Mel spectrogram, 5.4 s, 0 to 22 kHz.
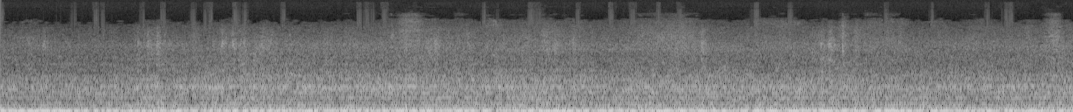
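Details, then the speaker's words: Nissan Xterra on road test at 60 mph after rear differential replaced with a junkyard unit: steady low road rumble with no whine, howl or clunk; old differential was shot, new one healthy. "So doing 60, no noise. Oh yeah, it's so much quieter, so much better. That other one was definitely shot."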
